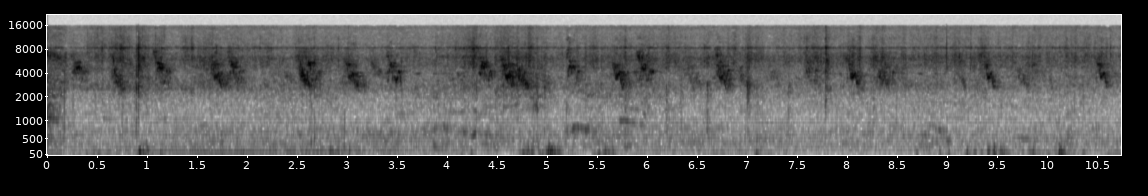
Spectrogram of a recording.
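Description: Small birds chirping over and over in short, high, falling chirps, about one or two a second, with a few soft low thumps under them.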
